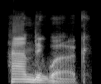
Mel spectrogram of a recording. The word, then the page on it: handiwork: British English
